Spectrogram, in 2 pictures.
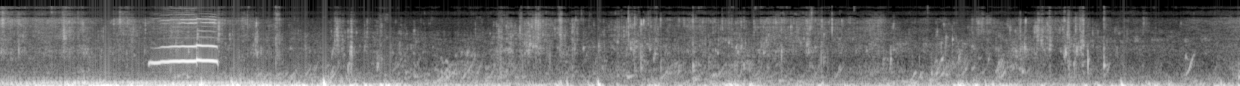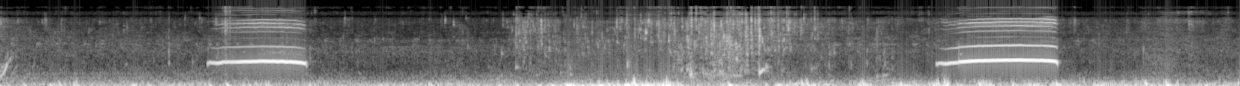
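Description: Baby macaque crying: three short, high, slightly arched calls, one about a second in, one near the middle and a longer, louder one near the end. Wind noise and splashing water run underneath.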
